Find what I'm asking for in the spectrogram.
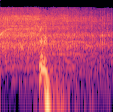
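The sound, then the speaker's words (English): A little chainsaw gives a loud, steady, buzzing whine, with a brief low thump near the middle of the short burst. “No, this is the chainsaw. Oh, the chainsaw. It is the little chainsaw.”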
